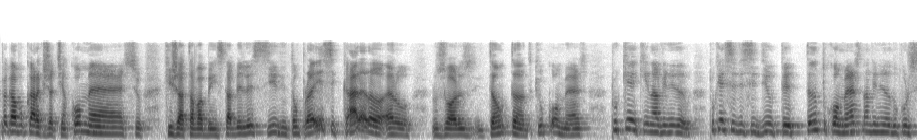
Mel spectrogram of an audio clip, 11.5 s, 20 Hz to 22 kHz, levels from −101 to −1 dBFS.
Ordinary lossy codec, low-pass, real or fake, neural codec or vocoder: none; 7.2 kHz; real; none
